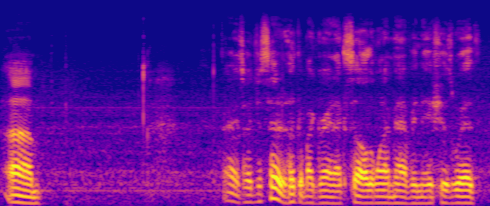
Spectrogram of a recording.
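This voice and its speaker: A man's voice: lowish voice, fairly even intonation, brisk, darkish tone, slight background noise. A man giving a casual hands-on tech demo as a hobbyist, talking informally and rambling as he thinks aloud. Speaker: hobbyist radio operator demonstrating equipment.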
